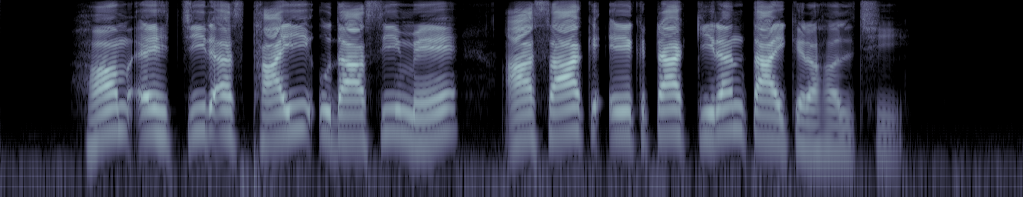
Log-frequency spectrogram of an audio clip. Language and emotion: Maithili, sad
